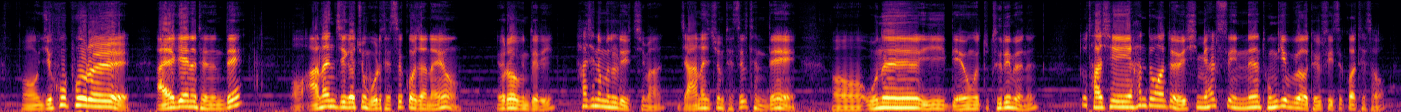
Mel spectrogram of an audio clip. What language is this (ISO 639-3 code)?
kor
